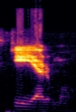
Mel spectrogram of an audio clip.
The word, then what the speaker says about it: Guillermo: Yeah, because there's two L's, it's Guillermo. Guillermo.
